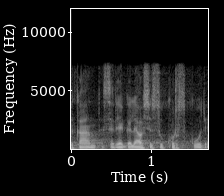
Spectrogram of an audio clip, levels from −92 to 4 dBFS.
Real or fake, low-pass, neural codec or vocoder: real; 7.2 kHz; none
